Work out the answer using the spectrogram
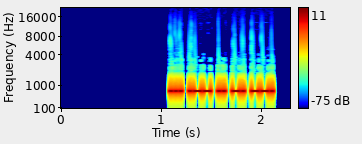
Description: Morse code, heard as a keyed tone, about 48 wpm, 700 Hz. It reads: SWING
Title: Top 1751-2000 Words 50wpm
